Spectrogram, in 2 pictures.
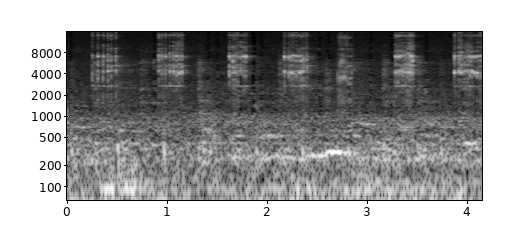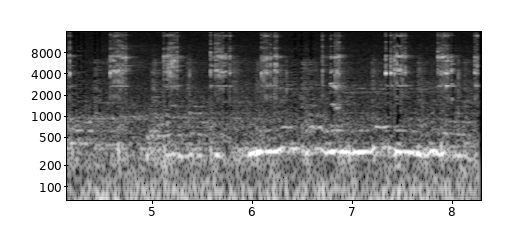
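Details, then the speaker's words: Shimano Stradic C3000 FM 2023 spinning reel, handle turning: a quiet, even ticking purr with no grinding. Rotation is smooth and light, though slight vibration is felt in the hand. "这个机器转动的很好，手柄转动起来很轻松，但是我右手拿着的时候，就感觉到这个震动，我可以说这里的工程并不完美。"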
